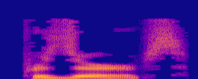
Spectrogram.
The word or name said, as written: preserves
